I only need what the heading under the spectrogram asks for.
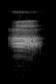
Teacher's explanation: जब आप आ का उच्चारण करेंगे तो आपकी जीभ नीचे वाले दांत के नीचे ही रहेगी और मुख द्वार पूरी तरह जाएगा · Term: विवृत स्वर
